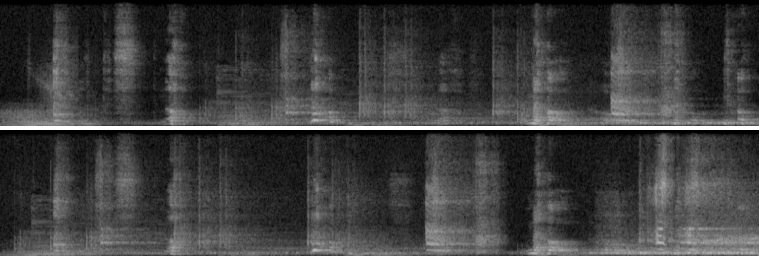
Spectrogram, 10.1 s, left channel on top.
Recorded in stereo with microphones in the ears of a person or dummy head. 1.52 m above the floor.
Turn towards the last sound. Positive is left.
turn(degrees=60)  # may be behind; listen again after turning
